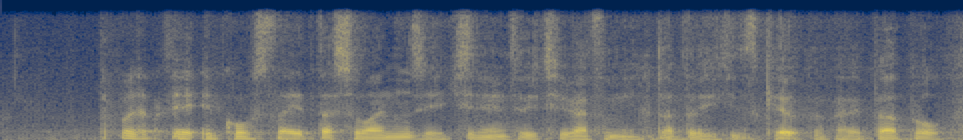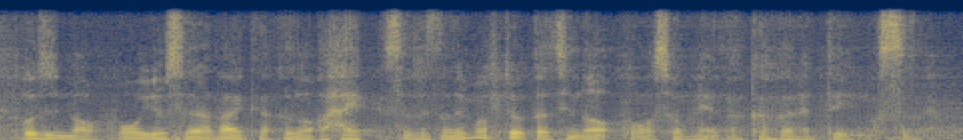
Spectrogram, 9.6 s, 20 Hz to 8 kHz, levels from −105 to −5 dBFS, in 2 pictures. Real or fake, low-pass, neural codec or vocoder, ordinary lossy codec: fake; 7.2 kHz; codec, 16 kHz in and 24 kHz out, 0.6 kbps, FocalCodec, streaming, 2048 codes; none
